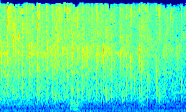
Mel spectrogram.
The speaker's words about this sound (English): That would be a good time to say amen. Amen. That'd be a good time to clap more than you did for the Bears jersey.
